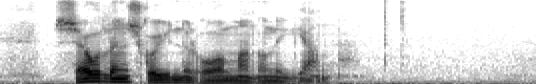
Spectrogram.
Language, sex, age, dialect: Faroese, male, 36-60, Norðurstreymoy/Eysturoy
